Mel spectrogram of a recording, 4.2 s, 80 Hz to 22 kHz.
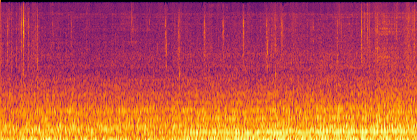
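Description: BMW 8-Series engine pulling hard from inside the cabin, a loud low droning roar with steady road and wind rumble, sustained evenly through the whole stretch without any voices.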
